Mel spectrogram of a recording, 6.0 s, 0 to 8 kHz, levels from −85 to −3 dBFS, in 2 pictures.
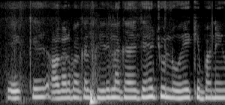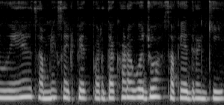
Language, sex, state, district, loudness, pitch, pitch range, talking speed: Hindi, male, Maharashtra, Chandrapur, -27 LUFS, 215 Hz, 205-225 Hz, 260 wpm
